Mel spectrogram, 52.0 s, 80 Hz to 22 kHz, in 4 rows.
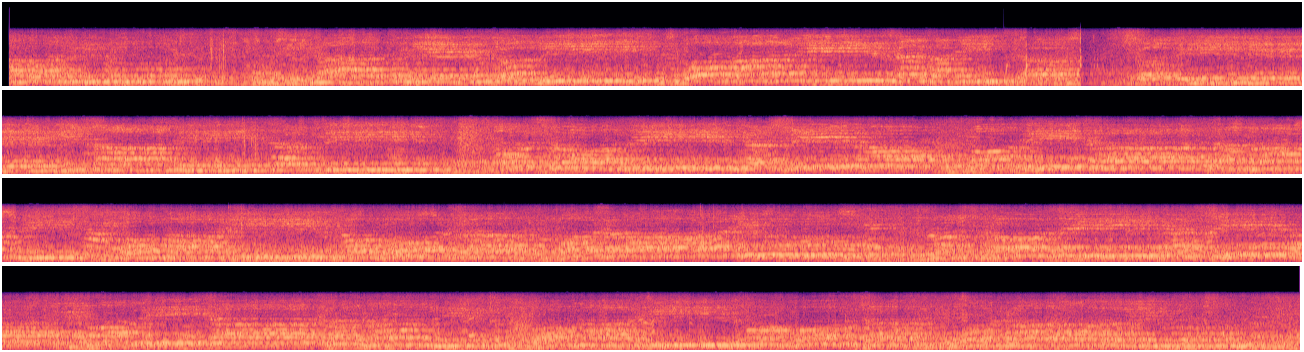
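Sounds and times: many voices singing a hymn: 0.0 - 51.9.

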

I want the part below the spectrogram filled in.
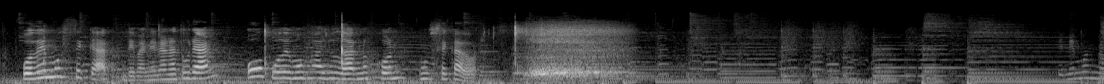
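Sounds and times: background music: 0.0 - 11.0
hair dryer blowing: 5.1 - 6.4.

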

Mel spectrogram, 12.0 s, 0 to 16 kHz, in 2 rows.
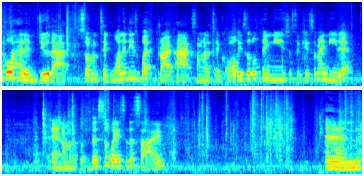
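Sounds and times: packaging clicks and rustles: 6.5 - 12.0.

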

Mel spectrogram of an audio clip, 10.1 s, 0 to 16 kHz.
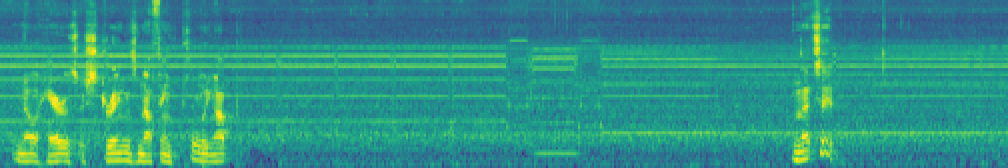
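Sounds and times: printer stepper motors whining: 0.0 - 10.0.

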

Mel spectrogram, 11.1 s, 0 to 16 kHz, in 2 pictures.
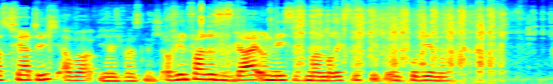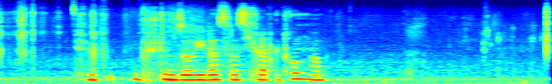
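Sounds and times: plastic spoon scraping slush: 1.7 - 6.0.

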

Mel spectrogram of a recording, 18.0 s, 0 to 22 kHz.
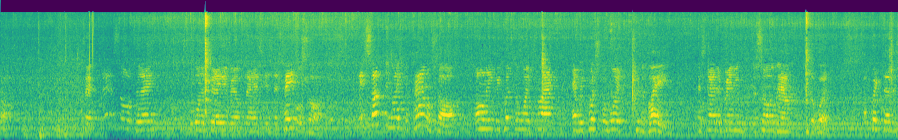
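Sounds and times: steady low hum: 0.0 - 17.9
man talking: 1.7 - 3.2, 3.8 - 6.6, 7.2 - 17.9.

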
